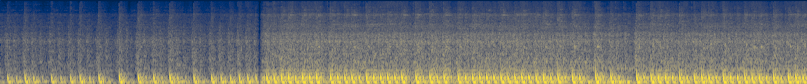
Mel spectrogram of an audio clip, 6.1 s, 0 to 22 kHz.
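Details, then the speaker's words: Yamaha YZ250F dirt bike that kept stalling after starting, after clearing a clogged pilot jet (42 stock) and fitting a Boyesen Quickshot 3 accelerator pump: fast single-cylinder idle, still somewhat uneven and hunting, better than before but needs carb adjustment. "now it idles a little bit better so that helped out a little bit"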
